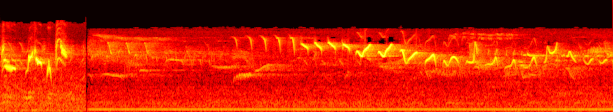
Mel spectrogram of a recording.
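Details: Wild Icterine warbler: a short burst of squeaky notes, then after an abrupt cut a long series of quick, evenly repeated high upslurred chirps, about three per second, blending into twittering.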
